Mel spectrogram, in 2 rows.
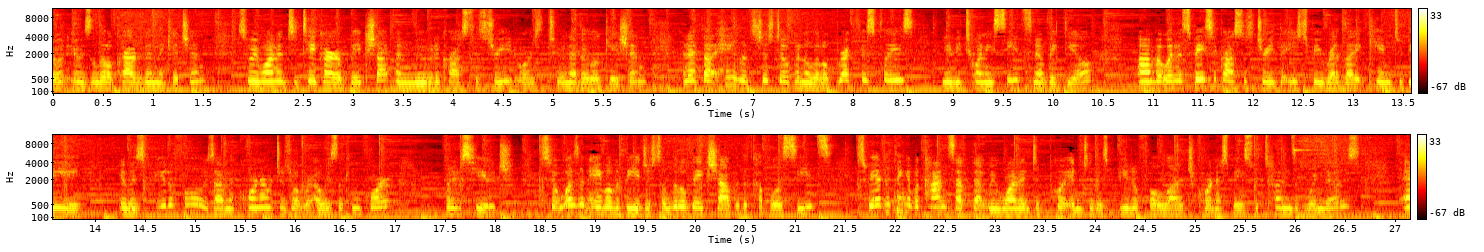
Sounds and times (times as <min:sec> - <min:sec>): Music: 0:00.0 - 0:27.1
Speech: 0:00.0 - 0:27.1.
